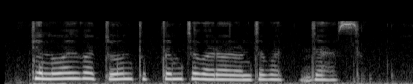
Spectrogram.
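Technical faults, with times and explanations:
Throughout, Nellymoser compression: the speech carries a rough, hissy halo and a smeared, underwater quality, and nothing is heard above about 7.7 kHz. The likely cause is the Nellymoser Asao codec, at a rate that fits roughly 32 kbps. It codes short blocks with very few bits per sample, so quieter frequency bands receive no bits and are refilled with noise. That noise fill produces the hiss, and the coarse block coding blurs the sound's detail.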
